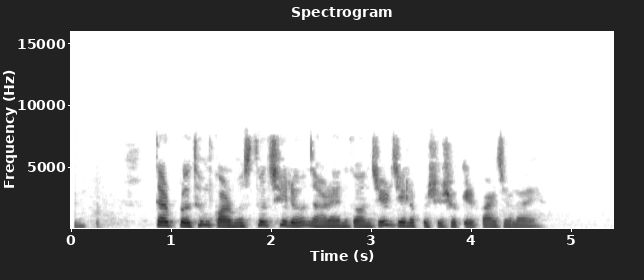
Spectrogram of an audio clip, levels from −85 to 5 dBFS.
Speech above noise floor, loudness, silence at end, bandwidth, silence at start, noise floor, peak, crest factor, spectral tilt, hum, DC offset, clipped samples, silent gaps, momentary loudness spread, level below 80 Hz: 61 dB; -18 LUFS; 0.75 s; 7.8 kHz; 0.05 s; -78 dBFS; -2 dBFS; 16 dB; -5 dB/octave; none; under 0.1%; under 0.1%; none; 9 LU; -60 dBFS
